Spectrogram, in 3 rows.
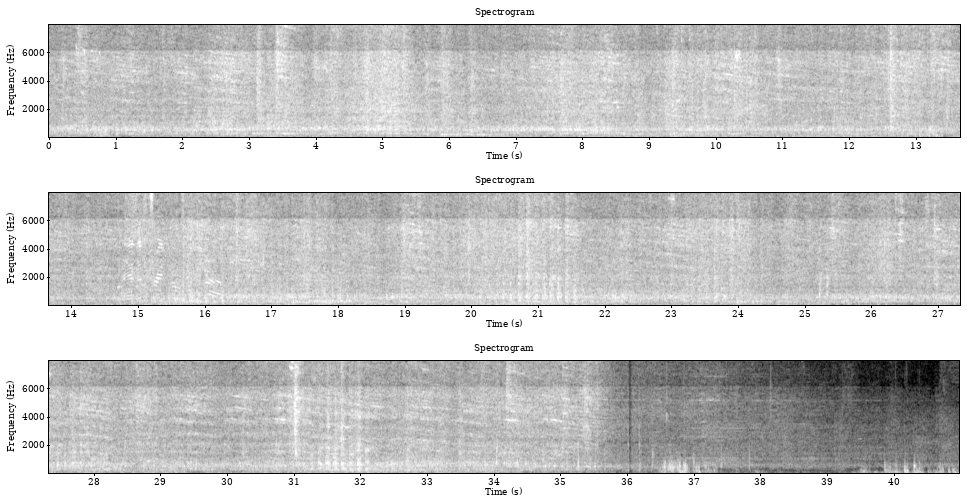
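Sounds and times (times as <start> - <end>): freight train rumbling and rattling: 0.0 - 40.9.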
